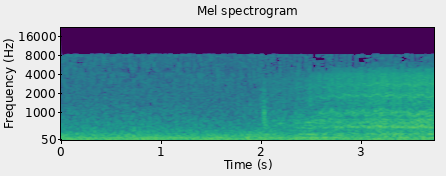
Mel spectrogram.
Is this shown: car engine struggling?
yes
